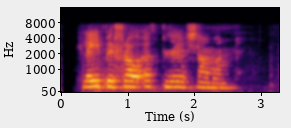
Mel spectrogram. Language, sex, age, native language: Icelandic, male, 10, Icelandic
